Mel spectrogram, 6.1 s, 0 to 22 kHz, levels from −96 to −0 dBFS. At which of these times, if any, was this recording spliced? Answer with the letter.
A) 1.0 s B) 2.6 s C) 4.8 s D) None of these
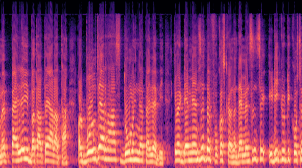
D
